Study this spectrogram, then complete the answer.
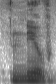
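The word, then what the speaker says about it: knave: नेव, नेव के साइलेंट रहेगा, KNAV, नेव। नेव मतलब होता है धूर्त, धूर्त मतलब जो धोखेबाज होता है या जो चालाक होता है।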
